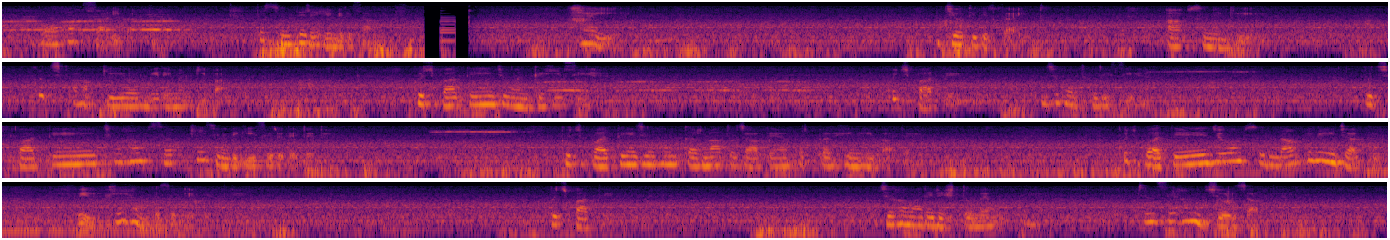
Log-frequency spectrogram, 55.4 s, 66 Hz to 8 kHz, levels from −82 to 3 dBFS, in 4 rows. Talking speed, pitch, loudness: 90 wpm, 185 Hz, -33 LUFS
